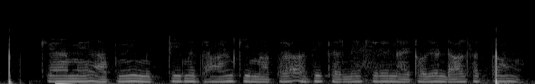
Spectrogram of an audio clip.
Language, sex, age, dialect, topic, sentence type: Hindi, male, 25-30, Awadhi Bundeli, agriculture, question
